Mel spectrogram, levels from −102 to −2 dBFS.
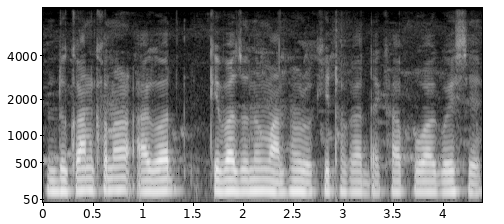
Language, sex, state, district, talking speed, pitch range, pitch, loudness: Assamese, male, Assam, Sonitpur, 125 wpm, 120-130 Hz, 125 Hz, -16 LUFS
